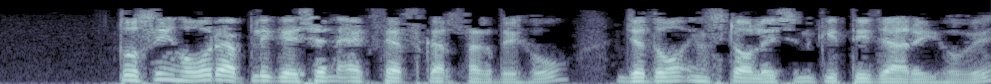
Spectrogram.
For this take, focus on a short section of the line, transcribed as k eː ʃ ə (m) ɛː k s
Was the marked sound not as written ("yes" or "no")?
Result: yes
